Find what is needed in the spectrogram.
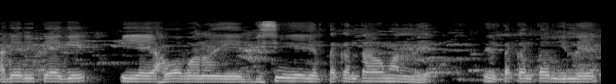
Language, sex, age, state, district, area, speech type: Kannada, male, 60+, Karnataka, Koppal, rural, spontaneous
